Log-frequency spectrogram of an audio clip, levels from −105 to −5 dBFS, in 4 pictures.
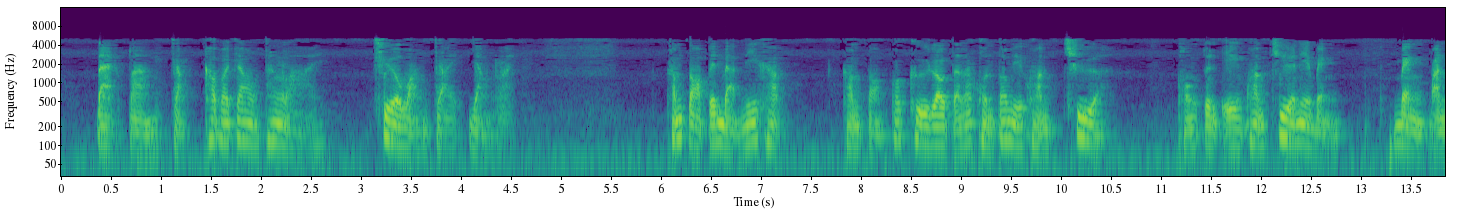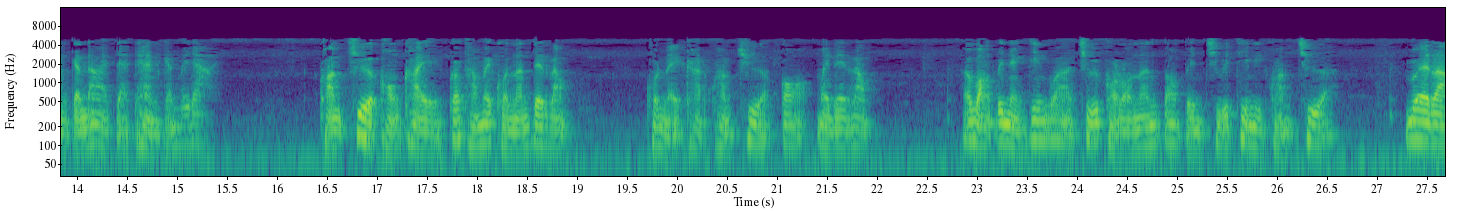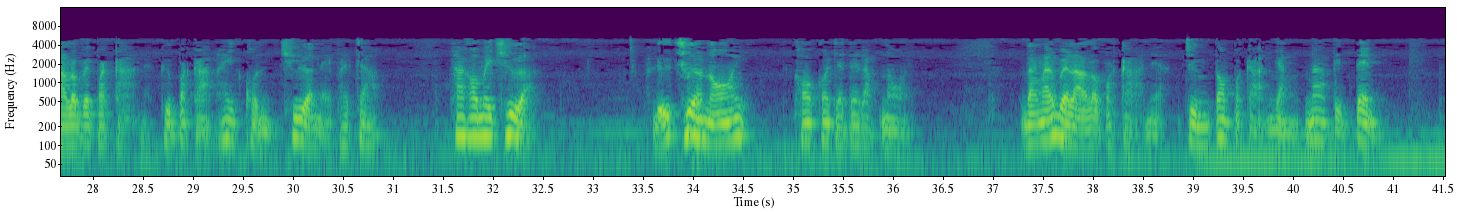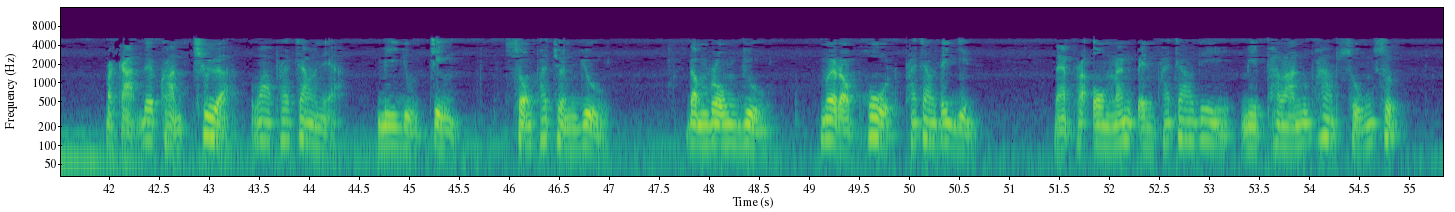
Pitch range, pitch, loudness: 75-110 Hz, 90 Hz, -31 LUFS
